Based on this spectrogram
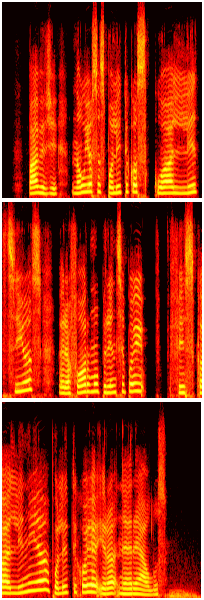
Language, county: Lithuanian, Vilnius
